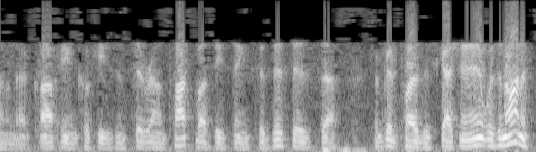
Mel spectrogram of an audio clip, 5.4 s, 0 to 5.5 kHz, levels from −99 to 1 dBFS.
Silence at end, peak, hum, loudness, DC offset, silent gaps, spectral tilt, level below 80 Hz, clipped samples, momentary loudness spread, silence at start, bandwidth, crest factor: 0.05 s; 0 dBFS; none; -12 LUFS; 1%; none; -9.5 dB/octave; -28 dBFS; 2%; 10 LU; 0 s; 5.4 kHz; 12 dB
